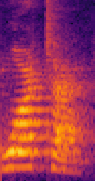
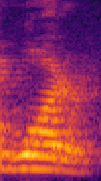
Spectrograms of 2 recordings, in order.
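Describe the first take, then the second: First: It is said with a Cameroonian accent. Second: It is said with an American accent. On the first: "as a Cameroonian, I would say water" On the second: "Americans will say water"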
